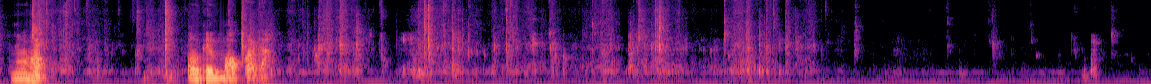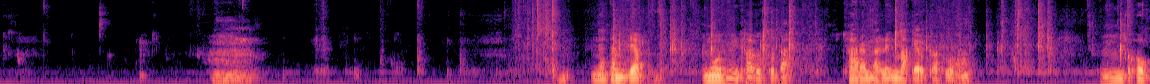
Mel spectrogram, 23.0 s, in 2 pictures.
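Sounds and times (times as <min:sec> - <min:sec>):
paper bag rustling: 0:00.0 - 0:08.3, 0:16.6 - 0:23.0
chewing and crunching popcorn: 0:00.0 - 0:23.0.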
